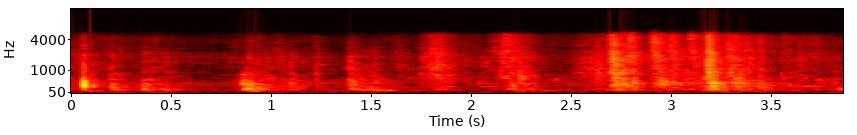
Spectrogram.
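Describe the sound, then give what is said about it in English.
A door being opened, with a series of short rattling, scraping bursts spread over a few seconds and no voices. “Open the door”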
